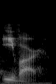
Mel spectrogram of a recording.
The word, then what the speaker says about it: Ivar: Either Ivar or Ivar, whichever way. Like, I mean, I'm sure accents would change how you say it. Oh, which would you prefer? He calls himself Ivar. Ivar.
